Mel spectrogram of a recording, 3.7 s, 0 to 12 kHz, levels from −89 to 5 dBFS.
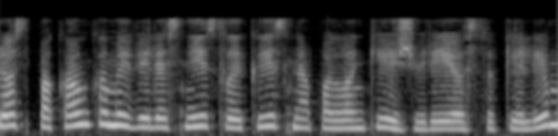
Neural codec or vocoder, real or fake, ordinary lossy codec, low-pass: none; real; AAC, 32 kbps; 7.2 kHz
